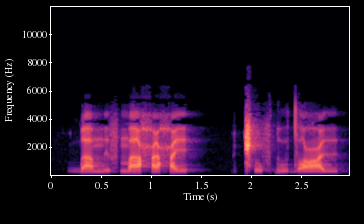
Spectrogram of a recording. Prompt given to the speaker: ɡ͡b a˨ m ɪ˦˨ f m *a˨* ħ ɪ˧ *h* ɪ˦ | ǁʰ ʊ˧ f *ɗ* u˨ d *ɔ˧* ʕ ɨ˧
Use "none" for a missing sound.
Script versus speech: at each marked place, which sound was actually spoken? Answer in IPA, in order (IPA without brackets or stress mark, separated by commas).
a˦, ħ, ɗ, ɔ˧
